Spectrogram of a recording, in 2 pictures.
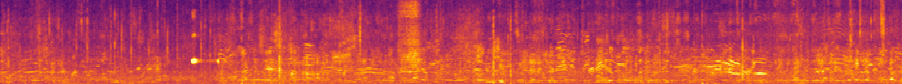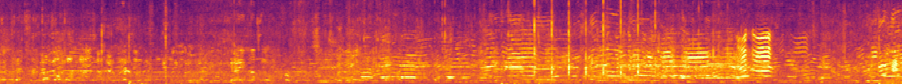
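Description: A crowd of spectators chatters outdoors at a distance.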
